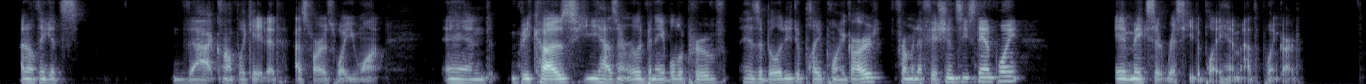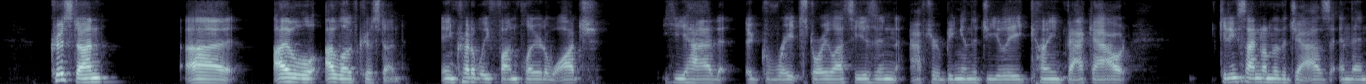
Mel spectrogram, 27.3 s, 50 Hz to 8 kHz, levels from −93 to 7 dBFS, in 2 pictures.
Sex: male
